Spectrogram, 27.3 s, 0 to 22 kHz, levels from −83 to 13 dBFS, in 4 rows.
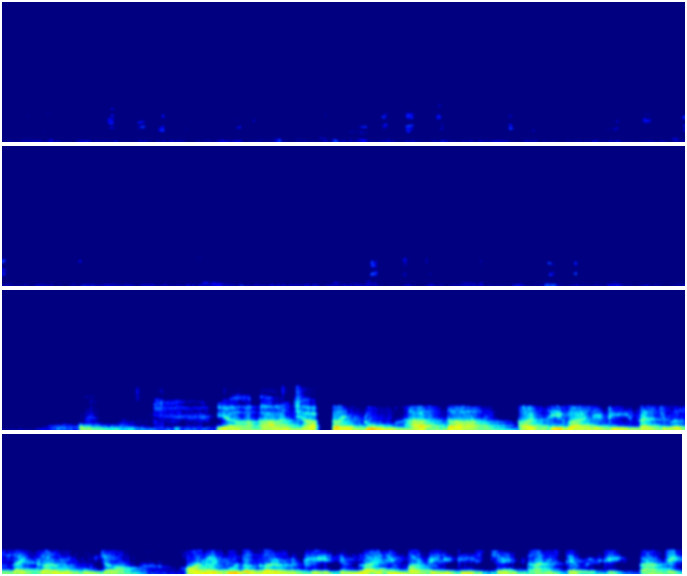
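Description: At 16.78 s a handover gap cuts the speech for about 180 ms, until 16.96 s. The call switched networks and no frames arrived, so the sound dies within a few tens of milliseconds. The waveform shows a flat silent stretch, and the spectrogram shows a blank vertical band.

From 16.96 s to the end, a fallback to narrowband takes hold. Before the gap, the HD Voice wideband codec is clean, consistent with its highest rate near 23.85 kbit/s. Afterwards the link drops to an older narrowband codec, most like GSM full rate, and nothing above 4 kHz survives. The speech turns duller and rougher. On a spectrogram the upper energy ends abruptly at a hard ceiling.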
